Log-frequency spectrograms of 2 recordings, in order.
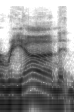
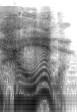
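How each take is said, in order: First: The name sounds like the English name Ryan. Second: The name sounds like the word hyena. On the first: The speaker calls it wrong. "I significantly mispronounced this lady" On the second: The speaker calls it right. "sounds like hyena"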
